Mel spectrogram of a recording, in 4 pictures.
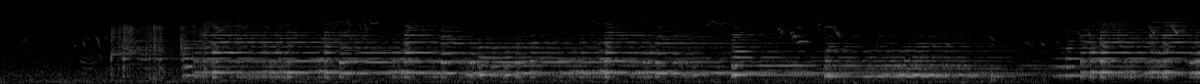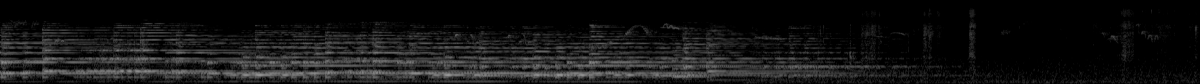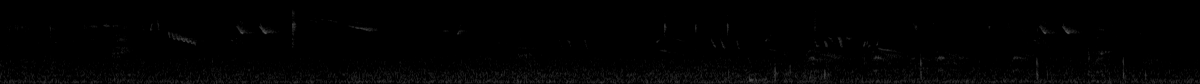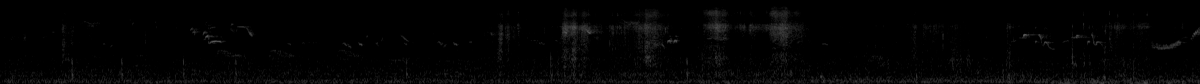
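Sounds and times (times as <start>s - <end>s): bird chirps: 5.7s - 8.8s, 18.5s - 44.5s, 46.0s - 48.0s.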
